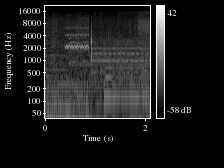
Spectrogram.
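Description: A telephone ringing tone from a call that is not answered, over soft sustained background music. A sharp click comes about a second in.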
